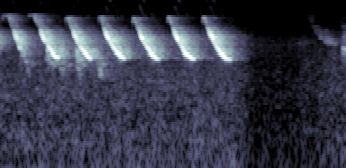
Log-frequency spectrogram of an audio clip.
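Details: Six-month-old canary singing energetically, a series of seven loud, clear notes that each sweep downward, repeated about every third of a second, then a short silence and a faint high note.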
